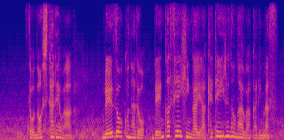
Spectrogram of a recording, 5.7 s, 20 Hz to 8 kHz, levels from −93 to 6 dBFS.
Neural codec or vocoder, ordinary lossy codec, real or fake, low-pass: codec, 16 kHz, 4 kbps, X-Codec, HuBERT features, trained on LibriSpeech; none; fake; none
